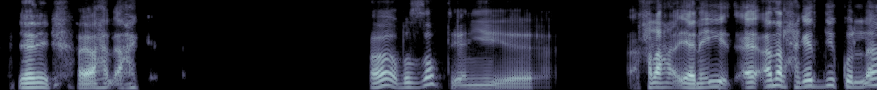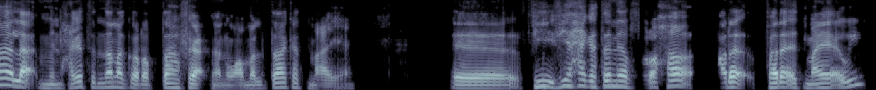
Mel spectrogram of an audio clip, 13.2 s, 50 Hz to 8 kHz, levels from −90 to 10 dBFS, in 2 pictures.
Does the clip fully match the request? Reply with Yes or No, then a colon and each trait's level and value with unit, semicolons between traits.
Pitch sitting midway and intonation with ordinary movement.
No: medium, 155 Hz; wide, 6.5 semitones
